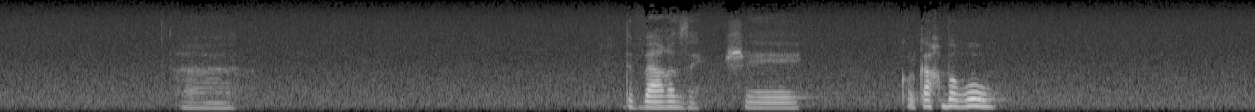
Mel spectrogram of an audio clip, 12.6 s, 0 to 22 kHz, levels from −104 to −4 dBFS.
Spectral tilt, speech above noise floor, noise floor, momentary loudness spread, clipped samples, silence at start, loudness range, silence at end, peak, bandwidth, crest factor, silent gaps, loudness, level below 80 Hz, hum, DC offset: -4 dB/octave; 24 dB; -58 dBFS; 24 LU; under 0.1%; 0 s; 19 LU; 0 s; -16 dBFS; over 20 kHz; 24 dB; none; -36 LUFS; under -90 dBFS; none; under 0.1%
